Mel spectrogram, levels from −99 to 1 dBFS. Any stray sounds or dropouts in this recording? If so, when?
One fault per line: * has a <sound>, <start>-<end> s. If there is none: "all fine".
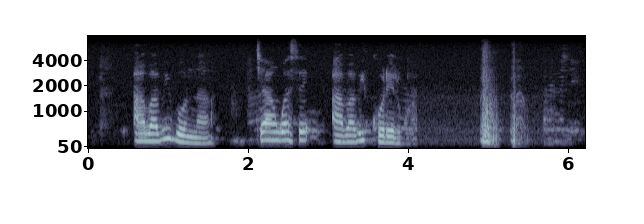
* has a cough, 4.9-5.5 s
